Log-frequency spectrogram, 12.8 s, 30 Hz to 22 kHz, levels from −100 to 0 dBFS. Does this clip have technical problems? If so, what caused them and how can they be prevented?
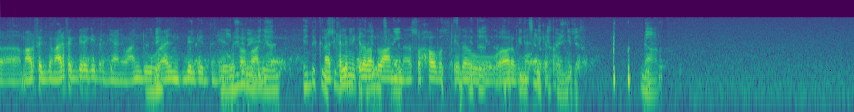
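Yes. Echo leak: the far end's echo canceller likely let loudspeaker pickup through, so a copy of the speech delayed by about 0.46 s and about 10 to 15 dB quieter returns at 0.65–3.16, 3.83–4.54, 5.33–8.99 and 9.65–10.23 s. Using a headset or a better-tuned echo canceller on the loudspeaker side prevents this.

Speech suppressed in double talk: while both sides talked, the canceller likely mistook this talker for echo and turned it down, dipping the speech by up to about 15 dB at 2.17–2.32, 3.26–3.51, 5.36–5.86 and 6.54–8.36 s. Better double-talk detection, or less echo to begin with, keeps the canceller from suppressing the talker.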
